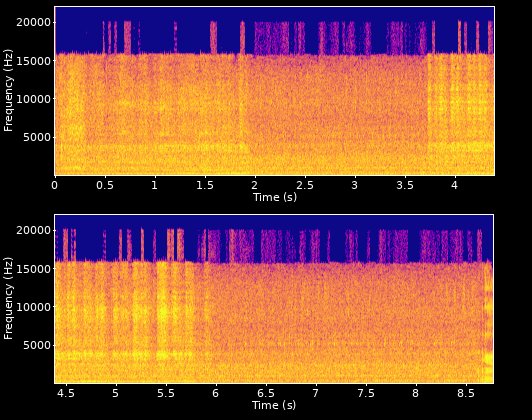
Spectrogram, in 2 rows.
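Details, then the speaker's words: 1950s Patton 18-inch High Velocity fan, 3.2 A GE shaded-pole single-bearing motor, after reassembly: steady hum with buzzing rattle on high. "well I definitely didn't plan on this happening I let it sit down here and run on low for a while just to see how it ran and I heard a bunch of clanking noises uh coming from down here when I was upstairs and it was rattling like crazy"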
